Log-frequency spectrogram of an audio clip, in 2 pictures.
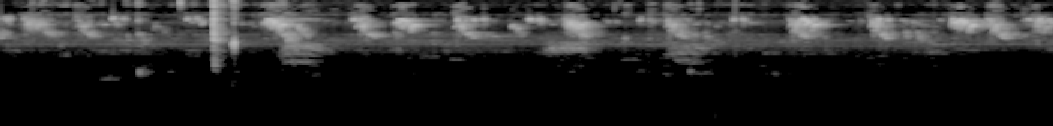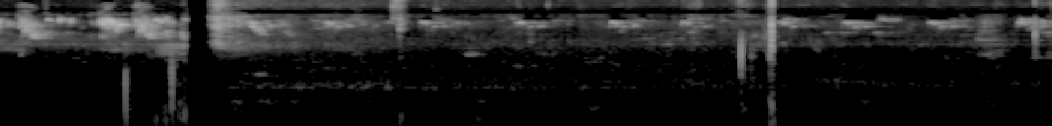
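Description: Small birds chirping, many short high calls in quick succession, fainter in the second half, over a faint steady hum.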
